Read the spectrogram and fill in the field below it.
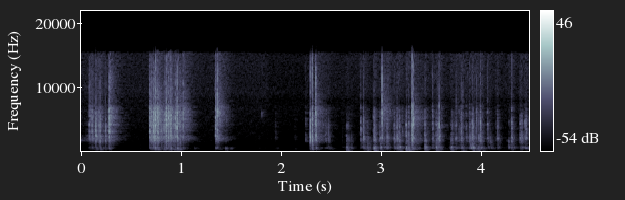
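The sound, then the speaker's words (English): Ice cubes clink and rattle in a cup of water, with a few sharp bursts and pauses at first, then a denser run of quick, bright knocks. No one speaks. “Okay, now to break up a little bit of the sounds, I have a cup of water.”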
